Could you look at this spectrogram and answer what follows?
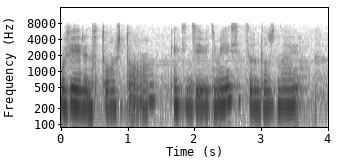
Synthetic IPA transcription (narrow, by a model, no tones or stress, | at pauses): ʊvʲeɾʲɪnft̪o̞mʂt̪o̰ | ɛtʲɪdʲevʲɪtʲmʲesʲɪt̪səfd̪ɐlˠʐnɨ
